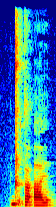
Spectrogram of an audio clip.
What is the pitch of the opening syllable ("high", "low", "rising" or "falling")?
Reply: falling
